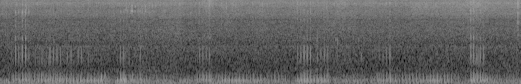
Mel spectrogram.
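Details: An old calico cat purring while enjoying head strokes before bed, a low steady rumbling purr with soft rhythmic breathing pulses about once a second.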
